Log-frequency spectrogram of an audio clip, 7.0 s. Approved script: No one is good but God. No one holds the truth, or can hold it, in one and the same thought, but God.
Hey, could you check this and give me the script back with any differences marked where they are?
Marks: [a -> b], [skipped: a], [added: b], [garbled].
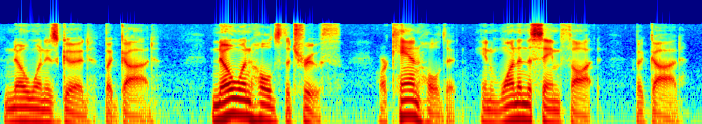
No one is good but God. No one holds the truth, or can hold it, in one and the same thought, but God.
